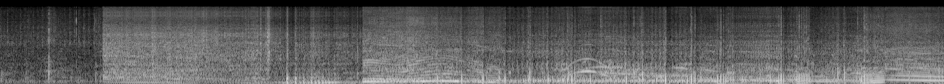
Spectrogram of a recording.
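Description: A trials motorcycle engine revs in sharp bursts as it climbs over rocks.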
